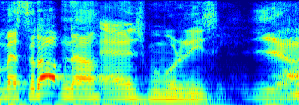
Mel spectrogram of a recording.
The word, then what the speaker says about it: Mumporeze: do Mumporeze. I didn't see it. There we go. P is silent.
